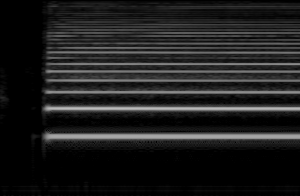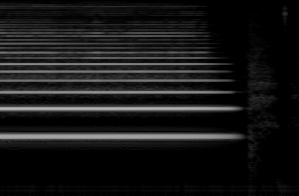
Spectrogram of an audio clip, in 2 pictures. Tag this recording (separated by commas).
Music, Wind instrument, Musical instrument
